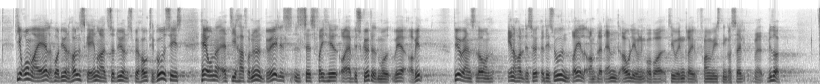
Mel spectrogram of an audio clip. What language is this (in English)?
Danish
